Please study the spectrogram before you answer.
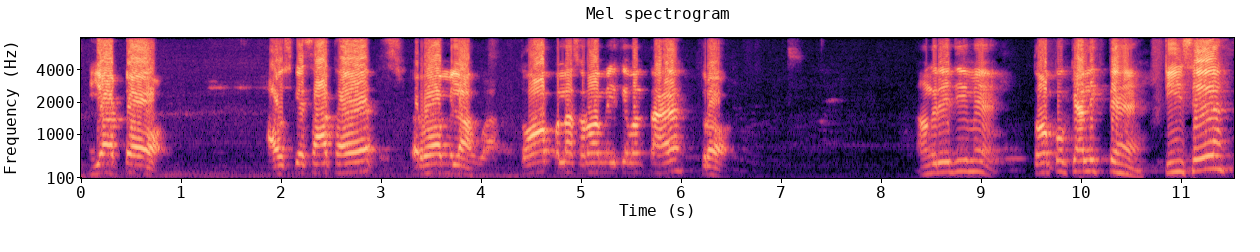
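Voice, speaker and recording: A man with a high, fairly bright voice gives a lesson on Sanskrit pronunciation. Explaining one step at a time, he questions and answers himself, and slowly says each sound aloud to show how it's done.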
